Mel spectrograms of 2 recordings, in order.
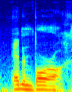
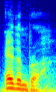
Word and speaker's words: Edinburgh: We pronounce it Edinburgh. No, it's Edinburgh.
